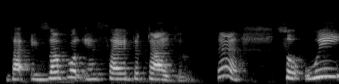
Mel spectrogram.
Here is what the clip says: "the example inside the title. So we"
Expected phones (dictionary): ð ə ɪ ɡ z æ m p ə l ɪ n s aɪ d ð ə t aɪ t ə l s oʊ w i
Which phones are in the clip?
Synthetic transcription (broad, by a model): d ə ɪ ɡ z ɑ m p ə l ɪ n s aɪ d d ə t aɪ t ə n s oʊ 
